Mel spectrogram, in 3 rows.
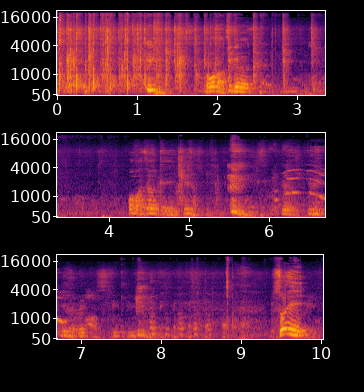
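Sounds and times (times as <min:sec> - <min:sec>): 
audience clapping: 0:00.0 - 0:03.4
speech: 0:01.1 - 0:02.6, 0:04.2 - 0:10.0
laughter: 0:05.8 - 0:09.0.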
